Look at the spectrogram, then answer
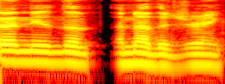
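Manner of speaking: plain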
